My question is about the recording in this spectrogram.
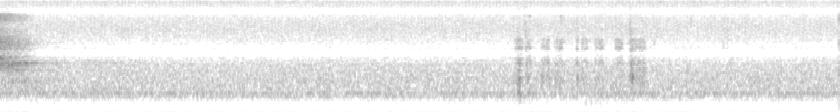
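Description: Near silence with a faint steady hum, broken about two and a half seconds in by a short run of faint clicks from a signal generator's rotary knob being turned to raise the frequency.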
